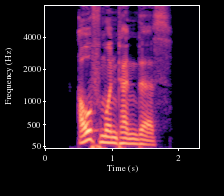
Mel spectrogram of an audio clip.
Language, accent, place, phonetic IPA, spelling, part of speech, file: German, Germany, Berlin, [ˈaʊ̯fˌmʊntɐndəs], aufmunterndes, adjective, De-aufmunterndes.ogg
- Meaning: strong/mixed nominative/accusative neuter singular of aufmunternd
